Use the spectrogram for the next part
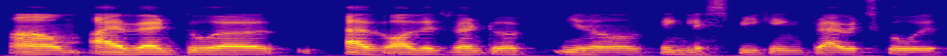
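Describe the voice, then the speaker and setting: A man's voice: lowish voice, completely flat delivery, normal speed, clear, resonant tone. A young man in his twenties from Pakistan, a native Sindhi speaker, chatting casually as a guest with lots of fillers and restarts. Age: 20s. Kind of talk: casual conversation.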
